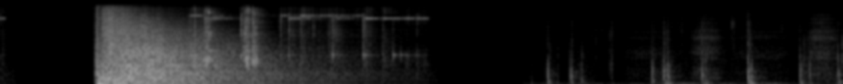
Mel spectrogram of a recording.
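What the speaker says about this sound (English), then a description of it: "The sniper rifle is equipped with a scope for long-range shots." A sniper rifle in Ghost Recon: Island Thunder on Xbox fires one loud, close shot with a long rolling echo. After a short silence come fainter clicks and mechanical handling sounds.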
